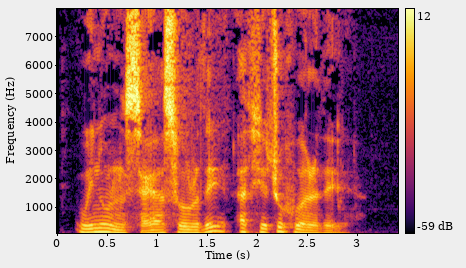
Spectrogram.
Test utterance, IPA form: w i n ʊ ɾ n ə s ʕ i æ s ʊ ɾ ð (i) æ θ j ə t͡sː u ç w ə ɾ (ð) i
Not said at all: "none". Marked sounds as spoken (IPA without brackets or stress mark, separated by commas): i, ð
